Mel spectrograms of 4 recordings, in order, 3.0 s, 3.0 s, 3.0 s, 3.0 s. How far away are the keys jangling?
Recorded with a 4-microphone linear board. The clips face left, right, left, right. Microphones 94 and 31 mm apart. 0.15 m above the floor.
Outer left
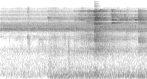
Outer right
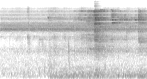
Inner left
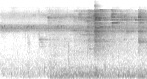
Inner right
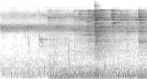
About 1.3 m.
